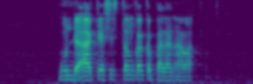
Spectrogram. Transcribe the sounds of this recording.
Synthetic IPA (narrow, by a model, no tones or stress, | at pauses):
ŋunɖaʔakesist̪əmkəkəb̥a̤lanʔa̰waʔ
